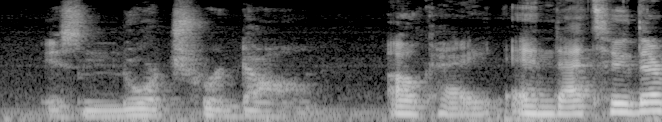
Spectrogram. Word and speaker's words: Notre Dame: And Well, the correct pronunciation is Notre Dame.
